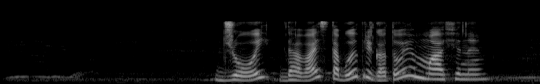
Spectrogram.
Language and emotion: Russian, positive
